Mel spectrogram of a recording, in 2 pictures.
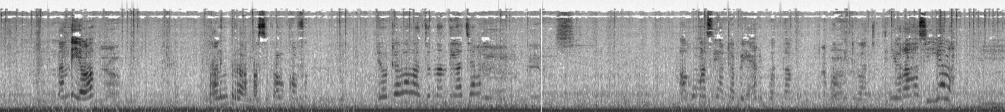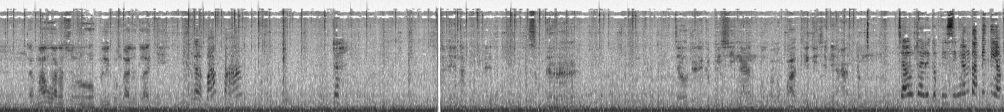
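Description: Steady loud rumble of a car's engine and road noise heard inside the cabin while driving. Voices talk over it now and then.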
